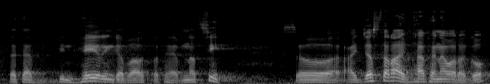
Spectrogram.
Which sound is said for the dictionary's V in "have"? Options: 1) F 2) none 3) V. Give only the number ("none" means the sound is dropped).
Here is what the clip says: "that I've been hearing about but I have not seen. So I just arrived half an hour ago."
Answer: 3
